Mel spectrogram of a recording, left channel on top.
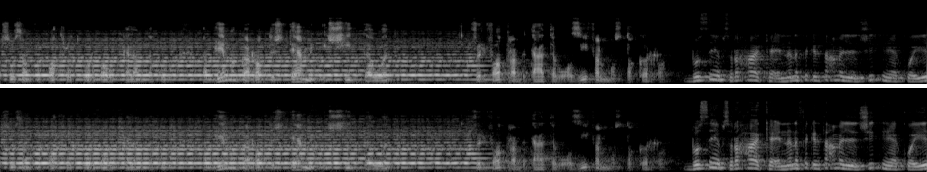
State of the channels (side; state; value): both; normal; correlation 0.64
